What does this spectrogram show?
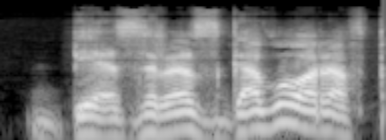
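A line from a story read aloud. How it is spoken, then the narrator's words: Growled. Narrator (Russian): прорычал Блэксерн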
